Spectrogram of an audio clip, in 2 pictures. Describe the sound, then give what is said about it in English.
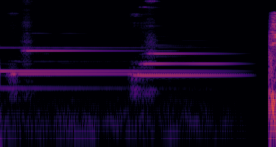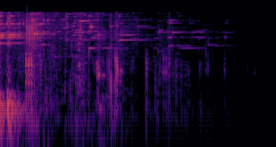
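A glass snow globe falls off a shelf and shatters with a sudden loud crash, followed by a burst of tinkling, scattering shards that fade out. Before it, soft bell-like chime tones ring out. “He had rushed over as soon as he had heard the crash of the shattering glass, and now he watched the princess with concern.”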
